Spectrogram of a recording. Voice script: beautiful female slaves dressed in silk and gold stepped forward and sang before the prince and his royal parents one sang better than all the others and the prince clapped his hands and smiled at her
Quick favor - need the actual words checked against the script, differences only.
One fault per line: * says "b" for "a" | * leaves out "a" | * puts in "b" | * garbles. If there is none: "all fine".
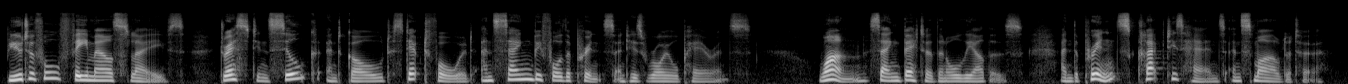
all fine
